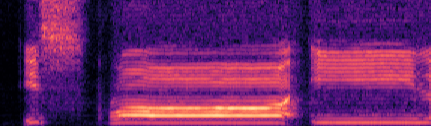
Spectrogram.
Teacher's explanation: یہ الف پر بڑی مد ہے، تو اس را کو بھی ہم نے لمبا کھینچتے ہوئے پڑھنا ہے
